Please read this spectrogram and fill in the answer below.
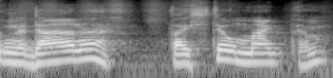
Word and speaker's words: Adana: It's called an Adana. They still make them. It's called a what? Adana. Adana. How do you spell it?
